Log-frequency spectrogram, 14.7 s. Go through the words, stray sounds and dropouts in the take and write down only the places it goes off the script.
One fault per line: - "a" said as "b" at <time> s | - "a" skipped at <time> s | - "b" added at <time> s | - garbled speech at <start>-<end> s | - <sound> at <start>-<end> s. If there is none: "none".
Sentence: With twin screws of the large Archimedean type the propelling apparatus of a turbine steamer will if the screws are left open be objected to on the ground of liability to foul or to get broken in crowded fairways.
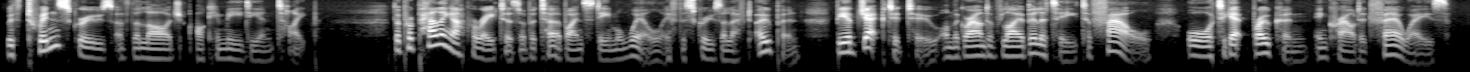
- dropout at 1.9-2.0 s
